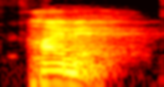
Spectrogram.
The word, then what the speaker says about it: Jaime: Jaime.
